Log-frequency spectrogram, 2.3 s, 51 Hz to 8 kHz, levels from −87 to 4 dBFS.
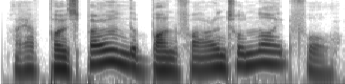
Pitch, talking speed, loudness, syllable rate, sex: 135 Hz, 185 wpm, -15 LUFS, 6.1 syllables/s, male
